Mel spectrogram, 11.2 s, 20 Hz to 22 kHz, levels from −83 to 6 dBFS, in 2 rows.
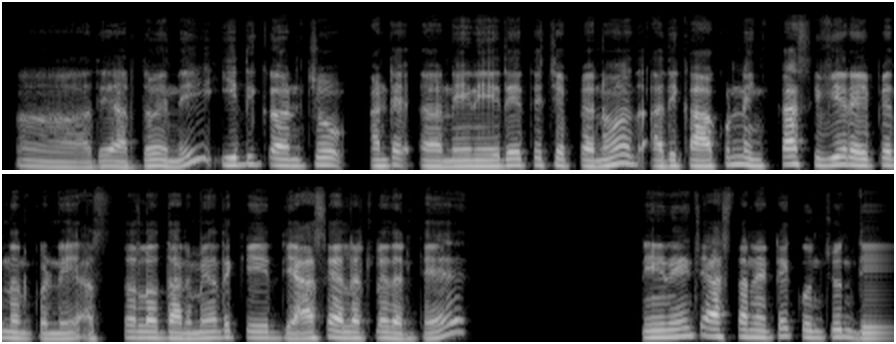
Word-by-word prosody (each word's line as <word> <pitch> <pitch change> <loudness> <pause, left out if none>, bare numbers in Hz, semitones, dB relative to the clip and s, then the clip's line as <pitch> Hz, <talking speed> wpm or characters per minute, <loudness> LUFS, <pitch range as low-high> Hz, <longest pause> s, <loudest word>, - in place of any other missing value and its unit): ఆ! - - -6 0.4
అదే 125 +3 -5
అర్థవైంది. 130 - -1 0.3
ఇది 175 +2 -4
కొంచెం 150 +2 +1 0.3
అంటే 140 +4 0 0.3
నేనేదైతో 135 +4 +2
చెప్పానో, 140 0 +1 0.3
అది 135 +1 0
కాకుండా, 150 +7 +3
ఇంకా 180 +7 +1
సివియరయిపోయిందనుకోండి. 145 -6 +1
అస్సలు 140 +4 -1
దాని 125 -1 +3
మీదకి 145 +1 -1 0.2
ద్యాసే 130 +4 +3
ఎళ్ళట్లేదంటే 130 -2 0 1.3
నేనేం 160 +4 +3
చేస్తానంటే 165 -2 +1
కొంచెం, 155 +2 -2
ది 130 - +2
140 Hz, 115 wpm, -24 LUFS, 130-155 Hz, 1.3 s, కాకుండా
